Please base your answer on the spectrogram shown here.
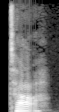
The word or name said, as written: tage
